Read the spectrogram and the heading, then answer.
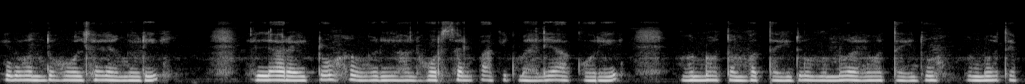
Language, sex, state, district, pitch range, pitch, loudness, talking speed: Kannada, female, Karnataka, Mysore, 185-200 Hz, 195 Hz, -17 LUFS, 95 wpm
